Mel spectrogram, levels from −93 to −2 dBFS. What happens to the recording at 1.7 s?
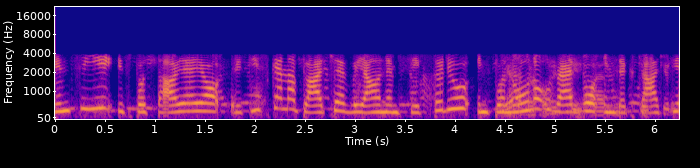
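VoIP packet loss concealed by the speech codec from 1.70 to 1.79 s. About 60 ms of packets, likely two, went missing, and the decoder extrapolated its last pitch and filter at falling gain, leaving a brief fading buzzy or noisy smear. This sits on G.729 coding that is plainly rough and band-limited to 4 kHz, with an echo with no canceller returning about half a second later at about 20 dB below the speech.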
